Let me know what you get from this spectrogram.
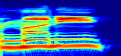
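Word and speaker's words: munny: Kingdom Hearts calls it money but they spell it like mu n n i No I think it's it's money like honey is misspelled in Winnie the Poo that's the joke I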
